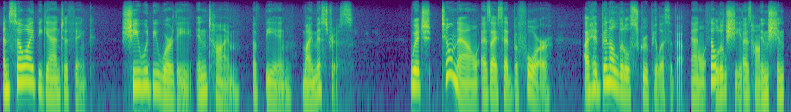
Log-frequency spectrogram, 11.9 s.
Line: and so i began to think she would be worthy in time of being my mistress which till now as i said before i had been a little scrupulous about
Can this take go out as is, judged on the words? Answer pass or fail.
fail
